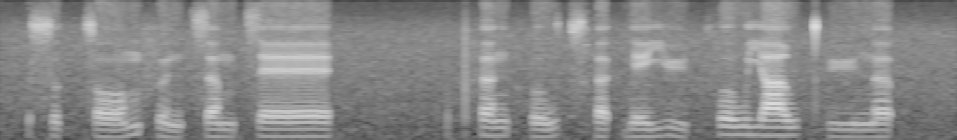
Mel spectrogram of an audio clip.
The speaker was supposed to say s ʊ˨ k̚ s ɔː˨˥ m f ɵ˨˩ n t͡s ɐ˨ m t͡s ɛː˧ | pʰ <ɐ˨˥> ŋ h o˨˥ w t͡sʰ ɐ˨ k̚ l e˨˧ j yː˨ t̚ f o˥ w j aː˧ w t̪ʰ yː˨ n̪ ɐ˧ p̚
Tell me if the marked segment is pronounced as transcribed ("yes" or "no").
no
